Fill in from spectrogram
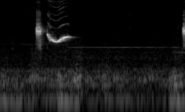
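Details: Kaso-kaso bird giving a single phrase: a sharp high note, then a clear whistle dipping and rising again, followed by silence before the next note begins.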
